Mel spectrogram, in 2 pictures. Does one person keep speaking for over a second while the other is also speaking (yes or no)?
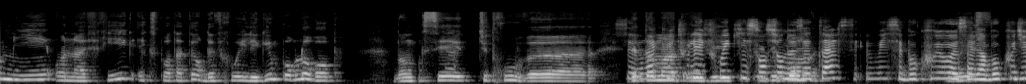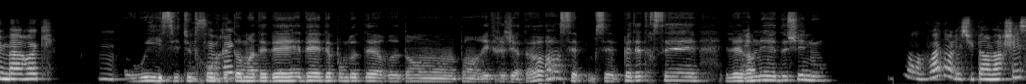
yes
